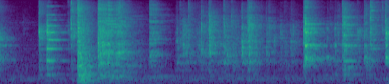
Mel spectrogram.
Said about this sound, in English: we're going to take some of the mussels and we're going to align them around the outside of the bowl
